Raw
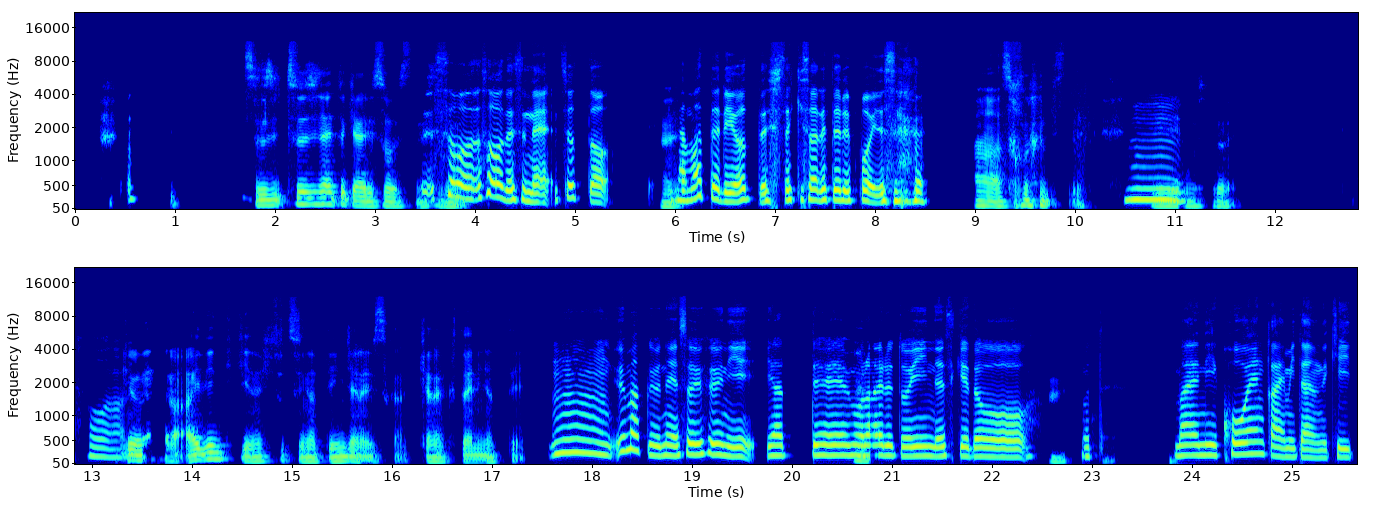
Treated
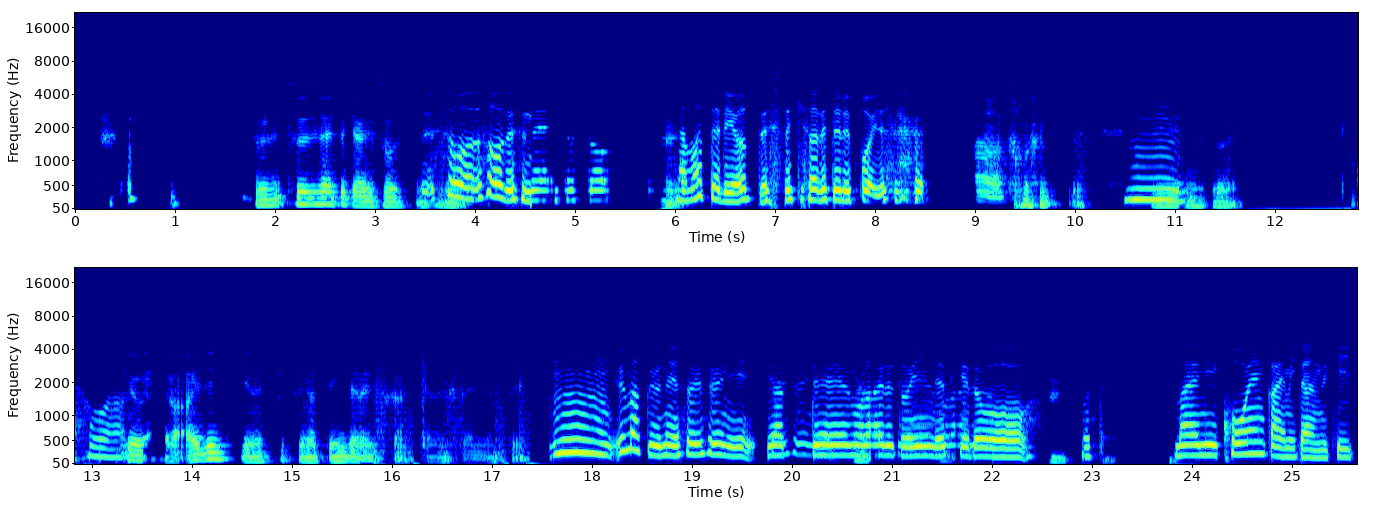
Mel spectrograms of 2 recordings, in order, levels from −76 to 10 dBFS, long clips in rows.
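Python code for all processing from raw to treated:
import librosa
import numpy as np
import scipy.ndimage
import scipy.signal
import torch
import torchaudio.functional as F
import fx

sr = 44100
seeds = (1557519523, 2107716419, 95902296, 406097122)

y = fx.chain(x, sr, fx.spec_expand(power=1.7),
    fx.robotise(hz=201.0), at=(4.55, 5.91))
y = fx.chain(y, sr, fx.steep_highpass(hz=220.0, slope=72),
    fx.high_shelf(hz=9700.0, db=-8.0), at=(7.78, 9.39))
y = fx.chain(y, sr, fx.low_shelf(hz=440.0, db=2.5),
    fx.transient(attack_db=1, sustain_db=10),
    fx.band_squash(depth_pct=70), at=(11.15, 13.07))
y = fx.chain(y, sr, fx.delta_mod(bps=32000, step_db=-49.0),
    fx.gate_hold(open_db=-47.0, close_db=-52.0, hold_ms=71.0, range_db=-21, attack_ms=1.4, release_ms=100.0),
    fx.over_compress(threshold_db=-45.0, ratio=-1.0), at=(15.81, 17.61))
y = fx.chain(y, sr, fx.lowpass(hz=2100.0, slope=12),
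    fx.low_shelf(hz=350.0, db=-5.0),
    fx.echo_single(ms=849, db=-13.0), at=(18.9, 22.0))
y = scipy.signal.sosfilt(scipy.signal.butter(2, 1400.0, 'lowpass', fs=sr, output='sos'), y)
y = y + 0.5 * np.pad(y, (int(7.5 * sr / 1000.0), 0))[:len(y)]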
